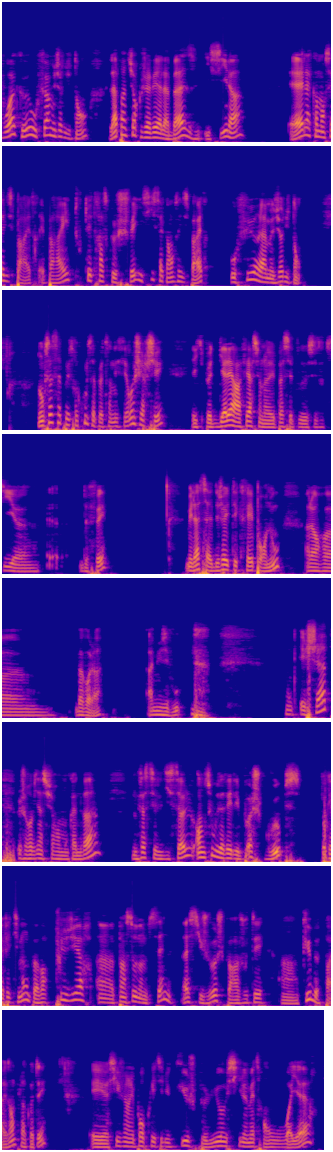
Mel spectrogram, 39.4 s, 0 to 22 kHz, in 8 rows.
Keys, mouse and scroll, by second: 23.8 Escape, 25.0 right click, 32.7 shift+a, 35.2 click, 36.8 click, 37.8 click.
